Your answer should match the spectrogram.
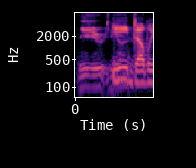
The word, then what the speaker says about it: ewer: actually looks a lot like the wine you spell it? pitcher. EWER.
